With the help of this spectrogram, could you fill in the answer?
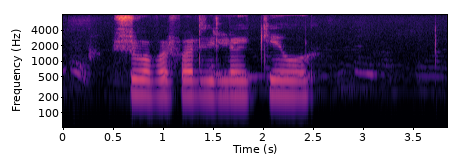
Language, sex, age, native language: Icelandic, male, 12, Icelandic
